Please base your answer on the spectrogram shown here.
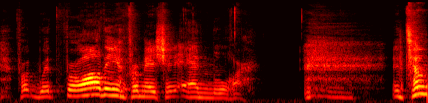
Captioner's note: gasping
